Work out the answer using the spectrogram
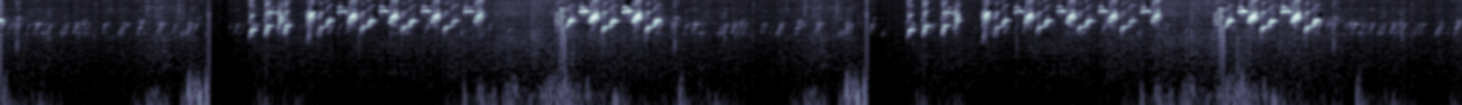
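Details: Batbata-type European goldfinch song for treating goldfinch silence. Thin pips give way to rapid, sparkling twitter runs that repeat twice, with low thumps and rumbling noise in the background.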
